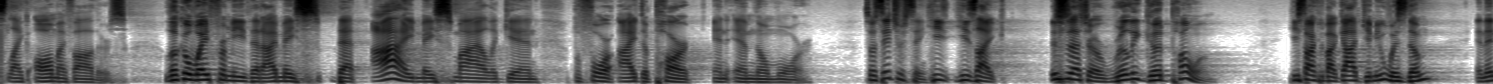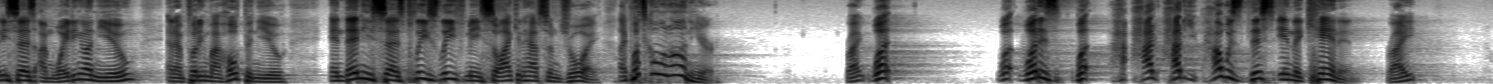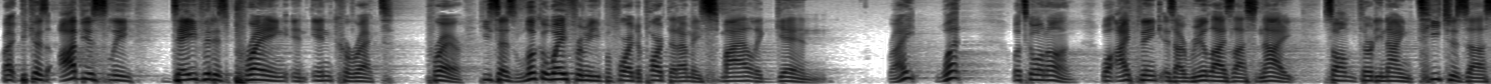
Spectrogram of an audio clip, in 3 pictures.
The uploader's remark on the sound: Recorded live at Capital Church, from the Church on the Lawn Series.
